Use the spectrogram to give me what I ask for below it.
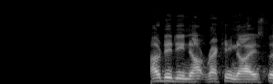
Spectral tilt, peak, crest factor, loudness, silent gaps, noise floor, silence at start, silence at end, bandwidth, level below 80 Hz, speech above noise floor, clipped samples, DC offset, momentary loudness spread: -5.5 dB/octave; -8 dBFS; 18 dB; -24 LUFS; none; -77 dBFS; 1.5 s; 0 s; 12.5 kHz; -70 dBFS; 53 dB; under 0.1%; under 0.1%; 3 LU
